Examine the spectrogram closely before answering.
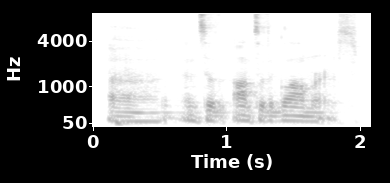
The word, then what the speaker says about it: glomerulus: liquid in the capsule is putting onto the glomerulus.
